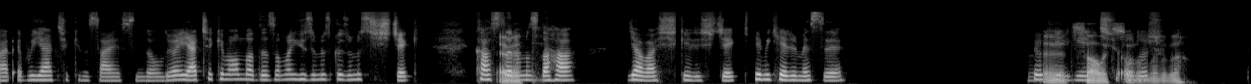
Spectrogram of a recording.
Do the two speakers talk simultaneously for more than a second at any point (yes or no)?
yes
